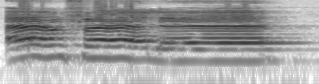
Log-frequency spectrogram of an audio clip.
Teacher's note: لام کے بعد الف ہے، الف حروف مدہ ہے، اس کو ایک الف کے مقدار کھینچ کر پڑھیں گے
